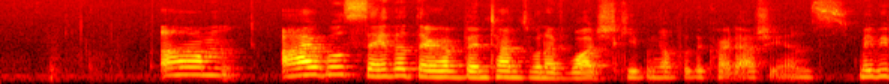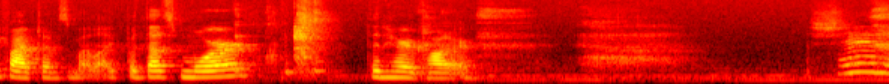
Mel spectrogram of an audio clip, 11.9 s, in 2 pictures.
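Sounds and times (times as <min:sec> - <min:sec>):
speech: 0:01.1 - 0:09.3
person sneezing: 0:07.8 - 0:08.2.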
